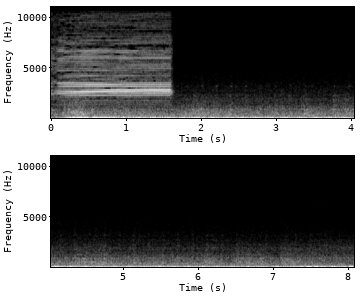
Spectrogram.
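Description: A loud, steady horn-like blast of many tones that cuts off suddenly about a second and a half in, followed by a steady low rumble.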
